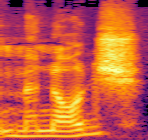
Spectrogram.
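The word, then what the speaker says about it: ménage: It's written menage, the French word. They pronounce it menage.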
